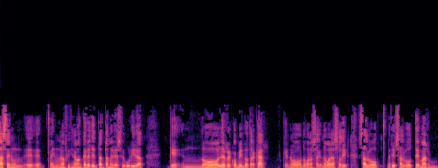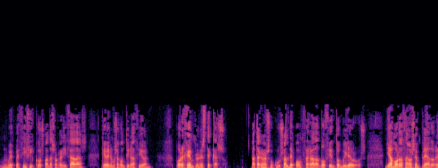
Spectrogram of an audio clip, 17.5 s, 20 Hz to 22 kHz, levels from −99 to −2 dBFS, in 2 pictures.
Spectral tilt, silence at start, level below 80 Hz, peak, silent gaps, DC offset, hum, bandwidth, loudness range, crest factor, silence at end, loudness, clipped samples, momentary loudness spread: -5.5 dB/octave; 0 s; -72 dBFS; -8 dBFS; none; under 0.1%; none; 8.8 kHz; 4 LU; 22 dB; 0 s; -29 LUFS; under 0.1%; 10 LU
